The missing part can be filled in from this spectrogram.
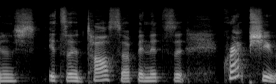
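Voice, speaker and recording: In a very clean recording with a silent background, the voice comes with an American accent. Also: woman. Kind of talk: podcast interview.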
